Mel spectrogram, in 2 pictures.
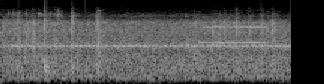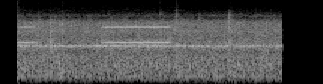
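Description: Steady noise with a constant high whine. It cuts out to dead silence for about half a second near the middle, and two short higher tones sound a little before and after the gap.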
